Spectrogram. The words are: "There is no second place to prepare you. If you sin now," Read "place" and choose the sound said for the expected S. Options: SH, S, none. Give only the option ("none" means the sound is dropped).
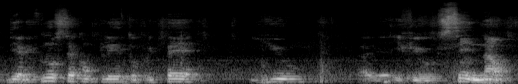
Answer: none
